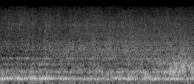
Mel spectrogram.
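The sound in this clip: An automatic sensor toilet in a public restroom flushes with a loud, steady rush of water that lasts the whole moment without a break.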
